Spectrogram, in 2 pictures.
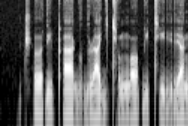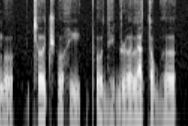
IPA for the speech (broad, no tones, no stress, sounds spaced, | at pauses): t͡ʃʼ ɤ ɗ i pʼ a ɡ o ɡ ɹ a ɟ ɪ cʰ o ŋ ɔ ɓ i cʰ i rʲ a ŋ o | cʰ ɤ t͡ʃʼ o h i | pʼ o dʱ ɪ ɡ ɹ ɤ l a t ɔ bʱ ɤ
